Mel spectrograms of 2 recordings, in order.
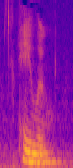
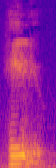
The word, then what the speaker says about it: HALEU: Haleu. Haleu.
